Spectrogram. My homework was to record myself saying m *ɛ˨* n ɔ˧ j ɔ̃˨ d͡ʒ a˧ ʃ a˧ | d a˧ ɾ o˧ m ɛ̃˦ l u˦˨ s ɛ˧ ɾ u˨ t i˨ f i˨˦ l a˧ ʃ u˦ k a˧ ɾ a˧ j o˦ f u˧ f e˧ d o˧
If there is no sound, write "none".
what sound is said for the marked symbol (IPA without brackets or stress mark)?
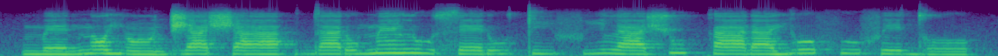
ɛ˨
